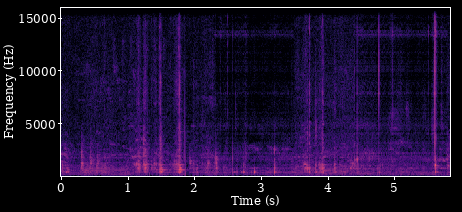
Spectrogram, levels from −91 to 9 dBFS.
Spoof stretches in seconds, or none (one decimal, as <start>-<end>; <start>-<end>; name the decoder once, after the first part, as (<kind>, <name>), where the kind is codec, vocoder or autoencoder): 2.3-3.5 (codec, SNAC); 4.4-5.8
